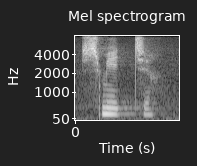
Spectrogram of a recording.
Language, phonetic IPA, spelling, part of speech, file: Belarusian, [ˈsʲmʲet͡sʲːe], смецце, noun, Be-смецце.ogg
- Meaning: garbage, rubbish, trash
